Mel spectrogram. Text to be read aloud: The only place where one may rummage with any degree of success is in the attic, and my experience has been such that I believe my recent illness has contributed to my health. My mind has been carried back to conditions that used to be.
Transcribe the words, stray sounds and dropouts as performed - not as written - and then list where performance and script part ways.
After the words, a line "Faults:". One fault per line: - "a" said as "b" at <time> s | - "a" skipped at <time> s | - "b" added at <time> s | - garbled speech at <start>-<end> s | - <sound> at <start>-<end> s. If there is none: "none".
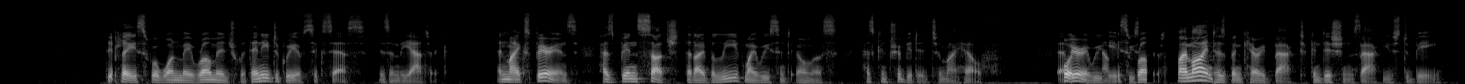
The place where one may rummage with any degree of success is in the attic, and my experience has been such that I believe my recent illness has contributed to my health. [garbled] My mind has been carried back to conditions back used to be.
Faults:
- "only" skipped at 1.1 s
- garbled speech at 10.6-11.7 s
- "that" said as "back" at 13.6 s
